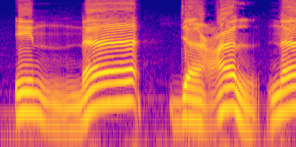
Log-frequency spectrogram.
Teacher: Ingat kalau nun dan mim ada tanda gininya, dibacanya double, dengung ke hidung dan ditahan. Itulah gunnah.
